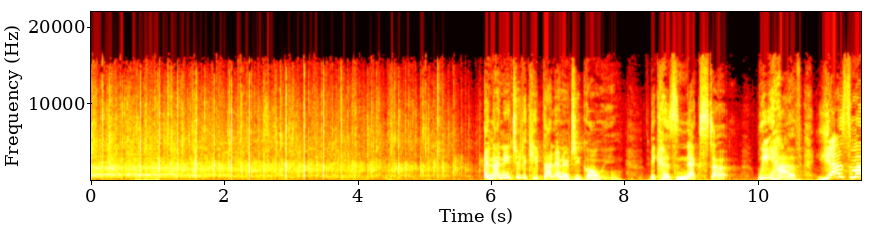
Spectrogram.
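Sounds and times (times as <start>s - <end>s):
audience clapping: 0.0s - 6.0s
speech: 6.0s - 11.5s.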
